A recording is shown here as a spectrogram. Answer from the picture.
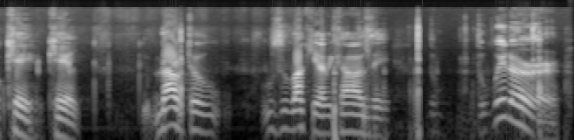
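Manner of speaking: a proctor declaring the winner to the arena, stumbling; flustered announcement. Acted. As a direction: announce the winner while still rattled.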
